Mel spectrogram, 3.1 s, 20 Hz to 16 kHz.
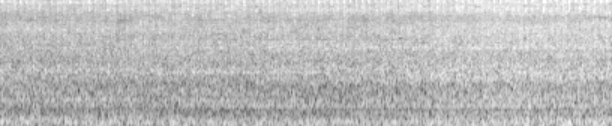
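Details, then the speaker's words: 2013 Mazda 3, 2-litre four-cylinder, 102,607 km, idling during a pre-purchase inspection; smooth steady idle with even hiss, no ticks, knocks or hunting, runs as it should. "And we'll go to the engine and hear it run for a minute. But it does seem to run pretty smoothly. There's the 2-liter 4-cylinder."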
